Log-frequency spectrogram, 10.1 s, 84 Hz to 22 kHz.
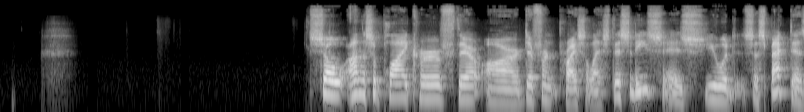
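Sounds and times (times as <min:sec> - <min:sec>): short breath: 0:00.5 - 0:01.0.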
